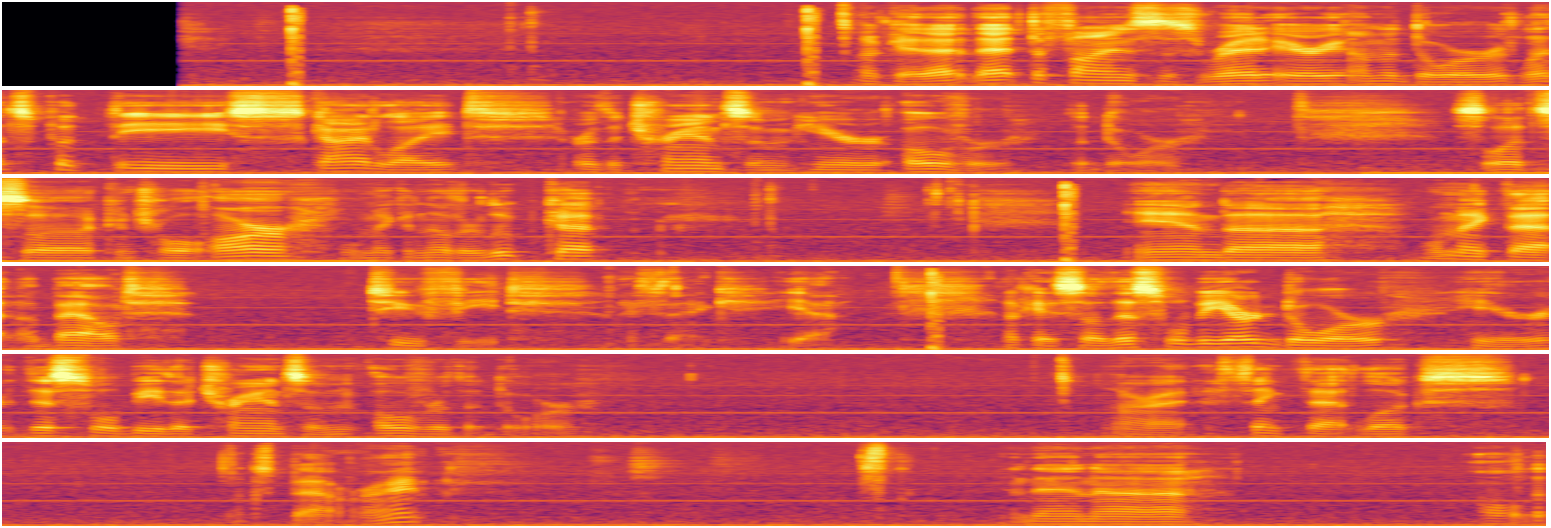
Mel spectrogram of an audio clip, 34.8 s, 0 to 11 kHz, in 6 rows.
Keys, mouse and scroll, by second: 1.0 click, 13.4 ctrl+r.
